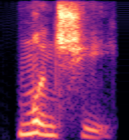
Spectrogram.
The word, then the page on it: munshi: Indian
